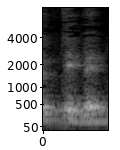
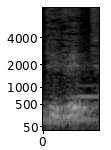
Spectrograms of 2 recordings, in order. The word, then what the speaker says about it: Tevet: Alors nous sommes la 10e lune, le mois de Tébet ou Tevet, hein, comme je vous ai dit, la lettre Bet peut se prononcer B ou V.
